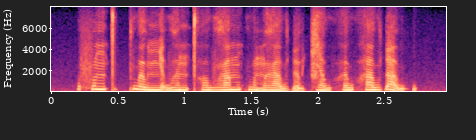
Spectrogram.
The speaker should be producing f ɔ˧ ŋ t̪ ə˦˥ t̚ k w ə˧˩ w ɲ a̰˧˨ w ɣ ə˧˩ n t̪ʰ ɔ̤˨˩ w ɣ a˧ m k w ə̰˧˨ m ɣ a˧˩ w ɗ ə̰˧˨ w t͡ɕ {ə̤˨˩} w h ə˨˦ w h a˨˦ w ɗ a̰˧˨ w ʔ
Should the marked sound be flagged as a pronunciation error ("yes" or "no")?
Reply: yes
